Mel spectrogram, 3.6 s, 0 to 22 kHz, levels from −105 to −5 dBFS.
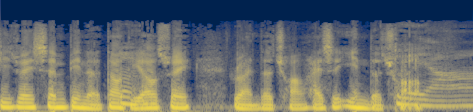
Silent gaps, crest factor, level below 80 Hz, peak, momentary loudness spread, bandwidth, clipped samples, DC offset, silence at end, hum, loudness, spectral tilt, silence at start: none; 10 dB; -38 dBFS; -6 dBFS; 5 LU; 10.5 kHz; under 0.1%; under 0.1%; 0 s; none; -18 LUFS; -6.5 dB/octave; 0 s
